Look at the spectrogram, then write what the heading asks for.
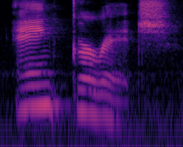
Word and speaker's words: Anchorage: Al Alchemy Alchemy Anchorage notice that the o r takes on a muffled R sound and AG g e at the end of a word rather than having a clear long a sound and sounding like age tends to take on an edge sound Anchorage that's a city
